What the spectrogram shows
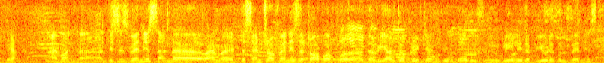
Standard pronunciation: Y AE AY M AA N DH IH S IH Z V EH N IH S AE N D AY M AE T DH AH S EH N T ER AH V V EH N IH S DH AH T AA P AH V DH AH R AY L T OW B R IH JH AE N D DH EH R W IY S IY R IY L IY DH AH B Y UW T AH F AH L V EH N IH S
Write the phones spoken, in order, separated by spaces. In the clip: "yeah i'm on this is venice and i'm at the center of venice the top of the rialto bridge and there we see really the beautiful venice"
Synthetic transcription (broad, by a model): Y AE AY M AA N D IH S IH Z V EH N IH S AE N D AY M AE T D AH S EH N T ER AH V V EH N IH S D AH T AA P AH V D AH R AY L T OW B R IH JH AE N D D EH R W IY S IY R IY L IY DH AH B Y UW T AH F AH L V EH N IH S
